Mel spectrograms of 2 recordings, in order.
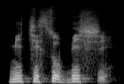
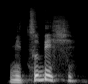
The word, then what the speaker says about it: Mitsubishi: de carro é verdade as pessoas não falam MIT bichi né Fala Mitsubishi então né que em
